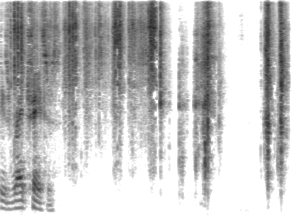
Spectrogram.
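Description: Small plastic pellets click as they are pushed into a magazine.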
